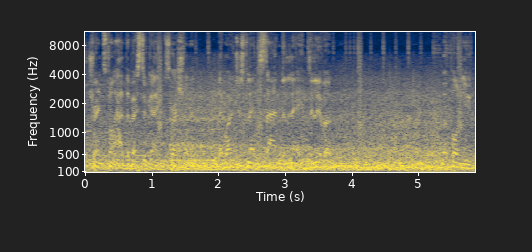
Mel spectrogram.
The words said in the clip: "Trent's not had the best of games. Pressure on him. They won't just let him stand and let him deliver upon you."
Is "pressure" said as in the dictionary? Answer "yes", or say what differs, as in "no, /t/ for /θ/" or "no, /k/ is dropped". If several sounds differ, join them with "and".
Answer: no, /ɹ/ is dropped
